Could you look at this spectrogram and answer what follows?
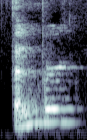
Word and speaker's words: Thunberg: Thunberg is the way that her name is spelled, but she's Swedish. She's from Sweden, so her name is pronounced in a much more sophisticated way than I was able to say it.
